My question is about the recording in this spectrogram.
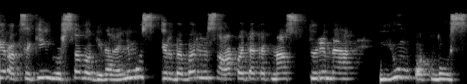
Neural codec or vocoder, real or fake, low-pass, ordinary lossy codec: none; real; 10.8 kHz; Opus, 24 kbps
